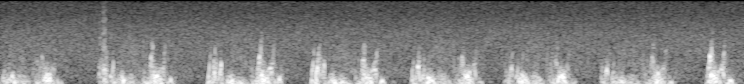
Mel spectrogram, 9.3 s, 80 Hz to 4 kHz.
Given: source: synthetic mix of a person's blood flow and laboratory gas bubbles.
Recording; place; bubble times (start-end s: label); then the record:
Doppler ultrasound of blood flow; precordium
1.22-1.42 s: bubbles
From the record:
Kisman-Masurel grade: 111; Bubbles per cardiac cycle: 1 to 2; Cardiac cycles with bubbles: 1 to 10%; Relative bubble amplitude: barely perceptible (0.100 to 0.250); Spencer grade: 1 (occasional bubble signal discernible with the cardiac motion signal, with majority of cardiac periods free of bubbles); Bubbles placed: anywhere in the cardiac cycle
